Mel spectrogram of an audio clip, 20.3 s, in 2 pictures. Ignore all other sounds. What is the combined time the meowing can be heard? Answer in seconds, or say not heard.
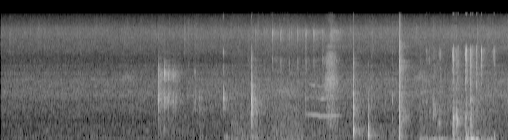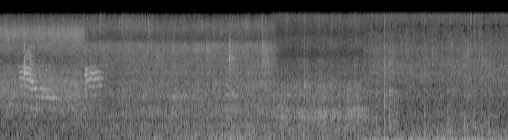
4 s.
